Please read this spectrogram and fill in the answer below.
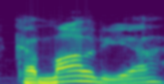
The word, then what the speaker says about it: Kamala: And then, of course, this cackling nowhere witch woman, Kamala, I think is the way it's pronounced. – That's how you pronounce it.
